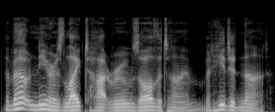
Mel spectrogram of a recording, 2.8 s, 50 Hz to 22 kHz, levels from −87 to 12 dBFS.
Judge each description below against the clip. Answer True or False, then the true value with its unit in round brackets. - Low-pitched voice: True (125 Hz)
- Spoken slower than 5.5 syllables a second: False (5.7 syllables/s)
